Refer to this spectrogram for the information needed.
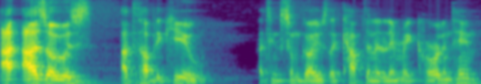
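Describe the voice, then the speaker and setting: A man talks at a fairly quick pace in a Dublin accent. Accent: north inner city Dublin. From Ireland, north inner city Dublin. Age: 20s. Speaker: heavyweight boxer. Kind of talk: casual chat.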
